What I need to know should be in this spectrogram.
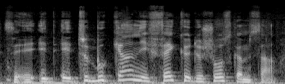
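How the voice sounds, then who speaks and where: Male co-host, enthusiastic and halting, reads passages aloud. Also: a little high, big pitch swings, darkish tone. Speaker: radio co-host. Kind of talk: casual radio chat, reading aloud.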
